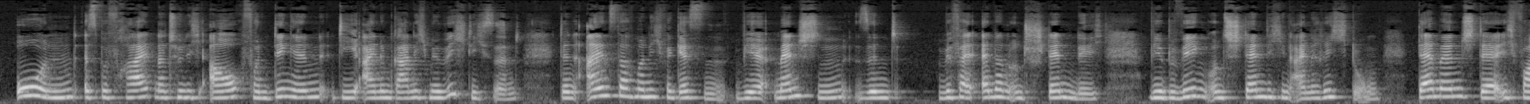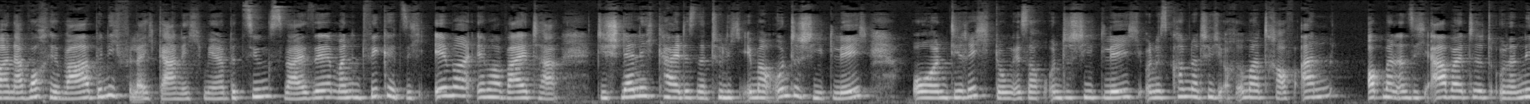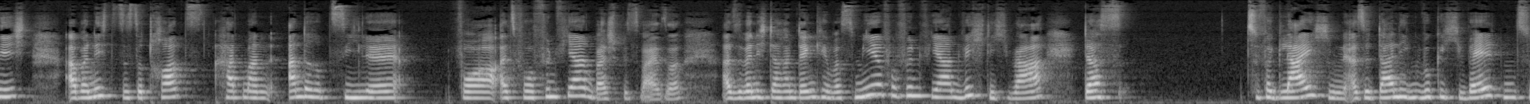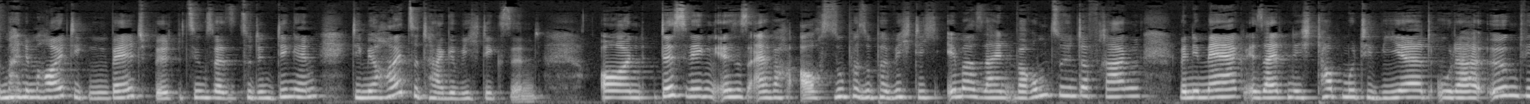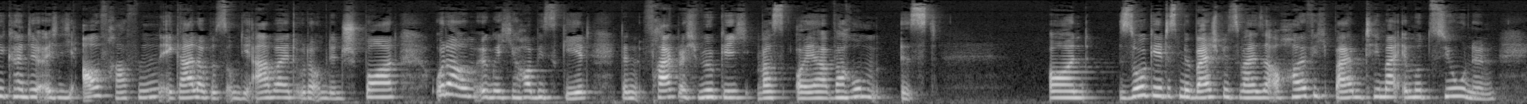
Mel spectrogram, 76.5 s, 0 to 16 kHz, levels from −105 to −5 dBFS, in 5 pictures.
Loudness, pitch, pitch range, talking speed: -30 LUFS, 235 Hz, 220-255 Hz, 150 wpm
